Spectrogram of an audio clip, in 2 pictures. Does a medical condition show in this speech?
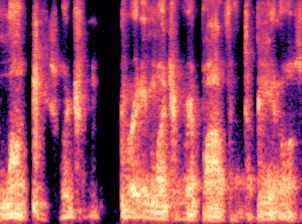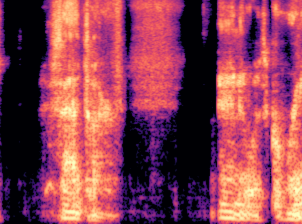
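Yes: head and neck cancer; voice lost.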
